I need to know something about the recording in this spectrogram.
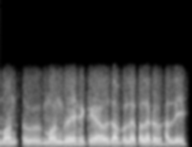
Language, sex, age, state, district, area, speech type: Assamese, male, 18-30, Assam, Lakhimpur, urban, conversation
